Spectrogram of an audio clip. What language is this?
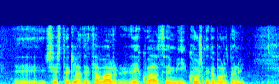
Icelandic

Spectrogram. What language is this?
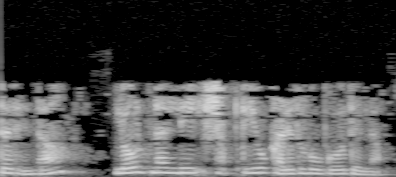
Kannada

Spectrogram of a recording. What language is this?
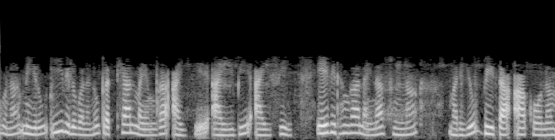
Telugu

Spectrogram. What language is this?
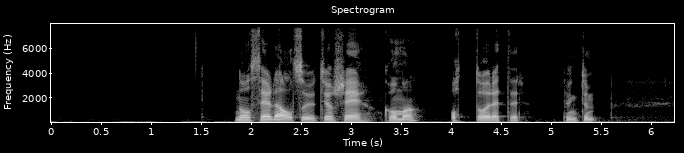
Norwegian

